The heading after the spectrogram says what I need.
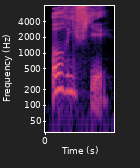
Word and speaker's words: horrifié: Horrifié. Same thing here. You don't pronounce the H.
